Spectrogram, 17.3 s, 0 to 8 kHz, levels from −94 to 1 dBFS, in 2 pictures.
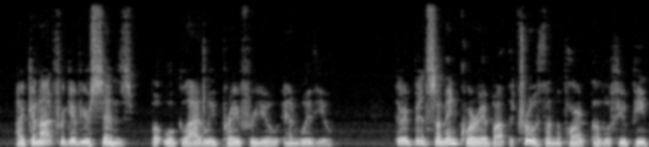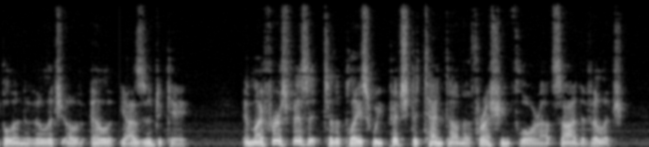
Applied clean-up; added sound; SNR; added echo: none; none; none; none.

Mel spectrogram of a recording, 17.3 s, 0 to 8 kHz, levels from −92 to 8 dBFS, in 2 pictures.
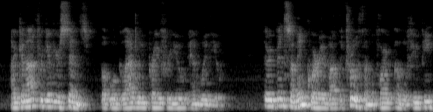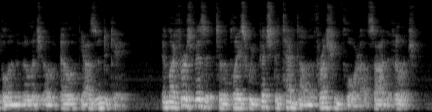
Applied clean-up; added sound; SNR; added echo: none; none; none; reverberation time 0.6 s.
